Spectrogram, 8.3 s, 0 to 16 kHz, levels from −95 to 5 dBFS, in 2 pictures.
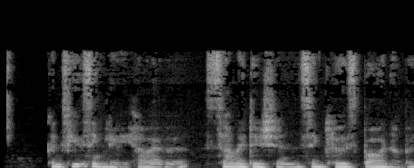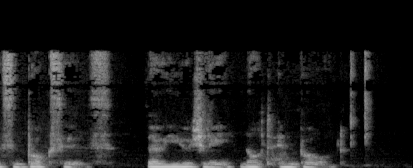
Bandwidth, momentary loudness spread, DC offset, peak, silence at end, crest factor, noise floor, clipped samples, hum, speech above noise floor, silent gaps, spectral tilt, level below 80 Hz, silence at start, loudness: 11.5 kHz; 14 LU; under 0.1%; -14 dBFS; 0.45 s; 14 dB; -47 dBFS; under 0.1%; none; 20 dB; none; -5 dB/octave; -68 dBFS; 0.05 s; -28 LUFS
